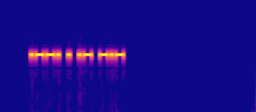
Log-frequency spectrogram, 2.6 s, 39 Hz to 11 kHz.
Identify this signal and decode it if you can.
Morse code, heard as a keyed tone, about 42 wpm, 700 Hz. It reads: PEAK
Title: Four Letter Words - 45wpm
